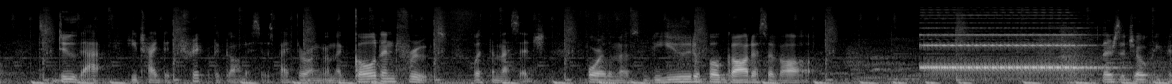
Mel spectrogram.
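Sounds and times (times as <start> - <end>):
speech: 0.6 - 8.4, 11.0 - 11.7
smoke alarm going off: 9.2 - 11.3.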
